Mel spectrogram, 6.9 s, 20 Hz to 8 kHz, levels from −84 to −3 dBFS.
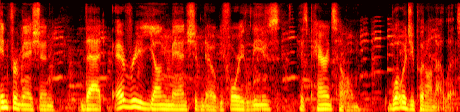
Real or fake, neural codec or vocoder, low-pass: fake; vocoder, 44.1 kHz, 128 mel bands, Pupu-Vocoder; 7.2 kHz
